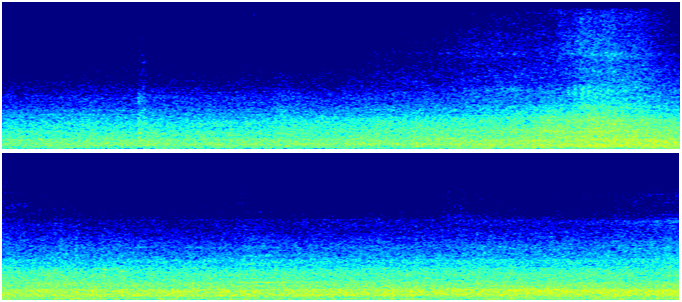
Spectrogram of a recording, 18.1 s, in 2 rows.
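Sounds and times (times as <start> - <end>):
wheels rumbling on rail: 0.1 - 18.0.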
